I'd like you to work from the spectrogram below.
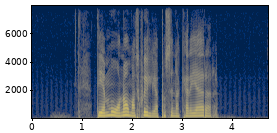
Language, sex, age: Swedish, female, 39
